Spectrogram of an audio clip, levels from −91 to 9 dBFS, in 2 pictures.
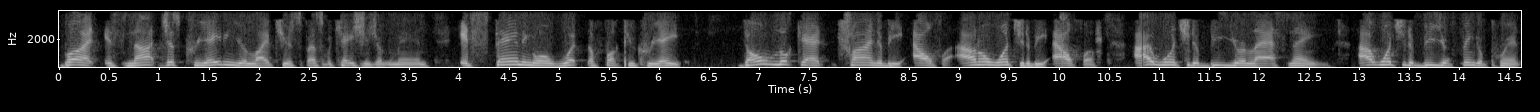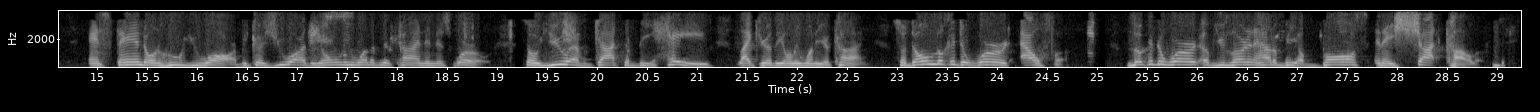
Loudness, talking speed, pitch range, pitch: -27 LUFS, 215 wpm, 145-190 Hz, 165 Hz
